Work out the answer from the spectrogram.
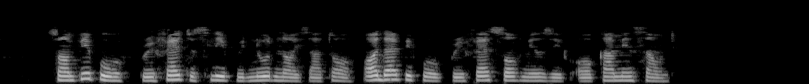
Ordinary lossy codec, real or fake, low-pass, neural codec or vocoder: MP3, 24 kbps; fake; 7.2 kHz; vocoder, 44.1 kHz, 128 mel bands every 512 samples, BigVGAN v2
